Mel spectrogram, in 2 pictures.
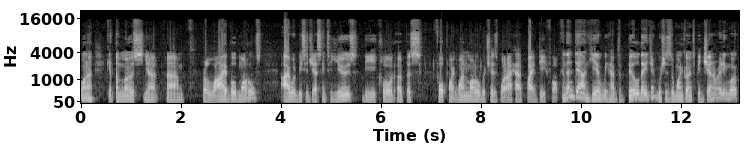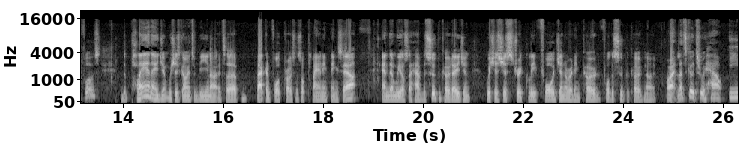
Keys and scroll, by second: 4.1 Down, 4.8 Up, 6.2 Down, 6.8 Up.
